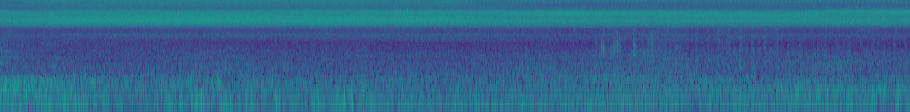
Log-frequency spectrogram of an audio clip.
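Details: Many cicadas sing together during a summer walk with Colin, a miniature pinscher. Their chorus forms an unbroken, steady, high shrill hiss with no pauses. A few faint short clicks sound near the end.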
